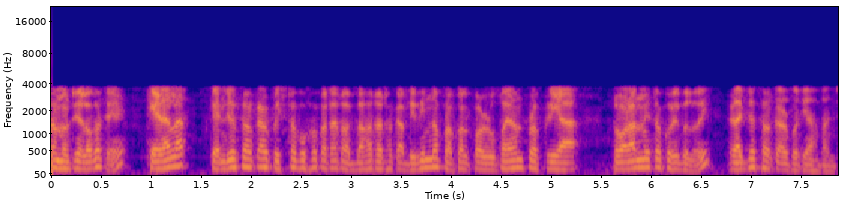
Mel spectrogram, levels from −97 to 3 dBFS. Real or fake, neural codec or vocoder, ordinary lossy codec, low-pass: fake; codec, 24 kHz, 6 kbps, HILCodec; none; 3.6 kHz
